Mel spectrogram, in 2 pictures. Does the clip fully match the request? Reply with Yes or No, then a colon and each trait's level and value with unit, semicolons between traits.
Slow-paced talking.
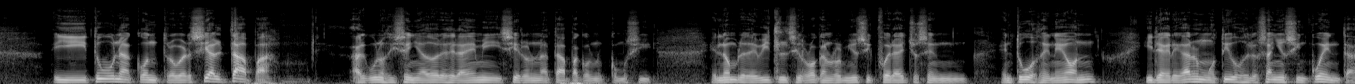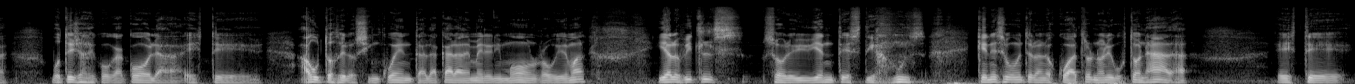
No: average, 160 wpm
